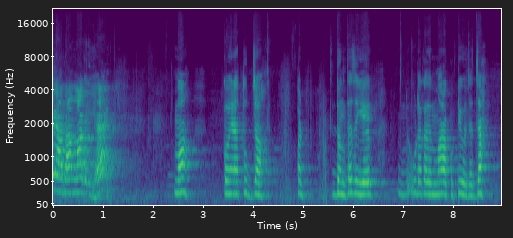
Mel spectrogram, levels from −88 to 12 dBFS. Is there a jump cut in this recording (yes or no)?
no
